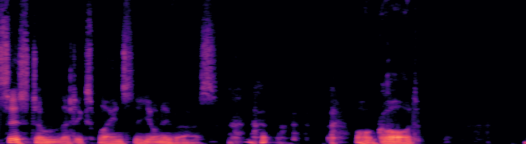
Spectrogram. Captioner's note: chuckles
